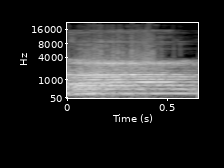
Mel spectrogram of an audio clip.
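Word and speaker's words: ذ: বলে দিয়েছিলাম প্রিয় দর্শক একবারে দেখেন এটা হল জাল উপরে এক ফোটা বা এক নুক্তাওয়ালা জাল পাতলা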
